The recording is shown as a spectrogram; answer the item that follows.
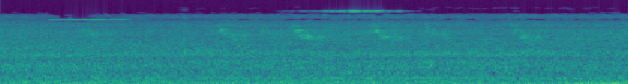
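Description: Steady city street traffic noise: a continuous hum of passing cars.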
